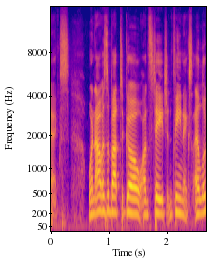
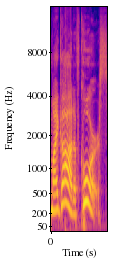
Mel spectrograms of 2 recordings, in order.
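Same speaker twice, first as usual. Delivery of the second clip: earnest, sincere exclamation, truly meant; 4 semitones higher, 4 dB louder than usual. Describing how an actor answers sincerely: Jeff Goldblum impression. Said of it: "He's just saying".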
